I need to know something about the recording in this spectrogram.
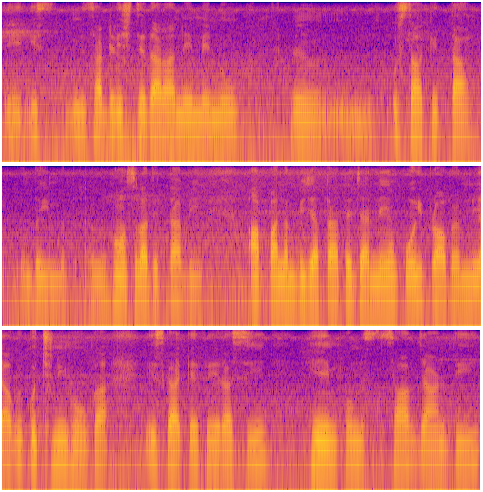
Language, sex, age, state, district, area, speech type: Punjabi, female, 45-60, Punjab, Ludhiana, urban, spontaneous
